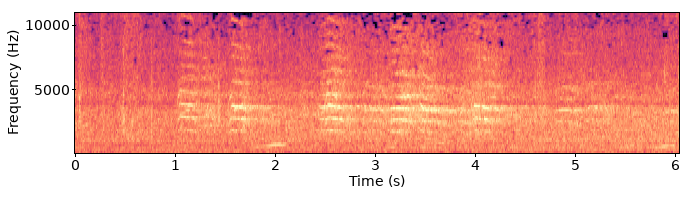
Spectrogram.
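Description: A baby monkey squeaks in short high cries.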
